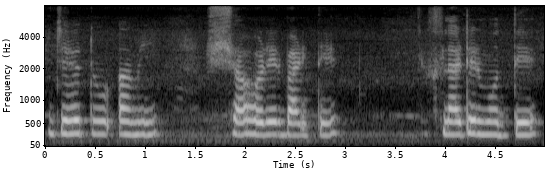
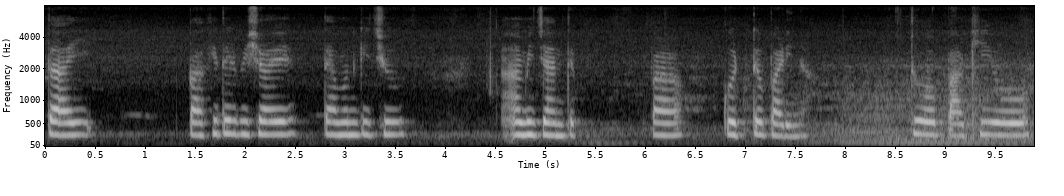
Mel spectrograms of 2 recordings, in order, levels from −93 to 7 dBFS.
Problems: background sounds at intervals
